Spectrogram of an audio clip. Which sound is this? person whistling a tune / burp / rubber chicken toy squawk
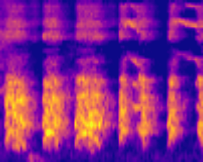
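rubber chicken toy squawk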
